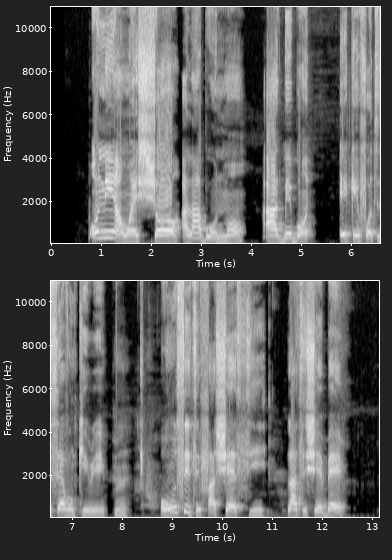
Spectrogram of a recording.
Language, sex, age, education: Yoruba, female, 15-29, tertiary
